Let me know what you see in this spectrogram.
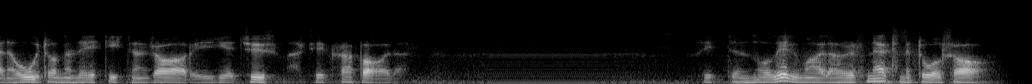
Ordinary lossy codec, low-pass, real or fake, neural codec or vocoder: Opus, 32 kbps; 7.2 kHz; fake; codec, 16 kHz, about 1 kbps, DyCAST, with the encoder's durations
